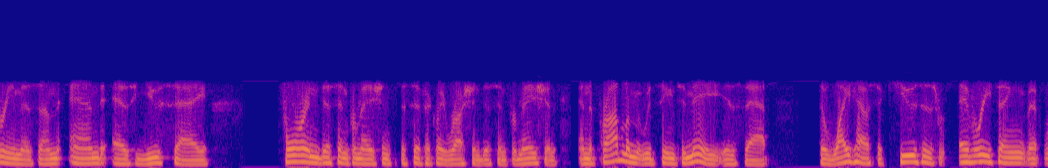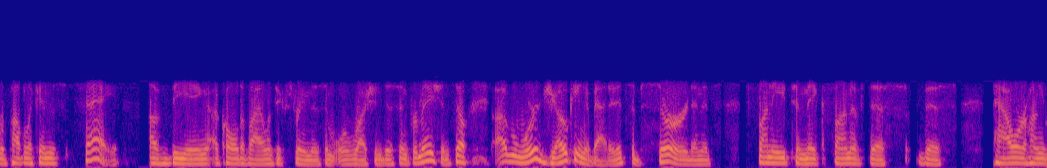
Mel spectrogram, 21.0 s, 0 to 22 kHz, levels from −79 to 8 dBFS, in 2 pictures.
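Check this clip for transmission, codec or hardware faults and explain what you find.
One codec fault runs throughout the speech: Dialogic VOX ADPCM. Nothing is heard above 3 kHz, which fits 4-bit samples at 6,000 per second. Heavy gritty hiss trails the speech.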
